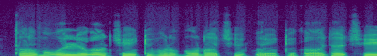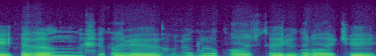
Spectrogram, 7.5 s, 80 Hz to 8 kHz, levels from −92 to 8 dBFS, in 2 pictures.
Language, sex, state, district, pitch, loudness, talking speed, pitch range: Bengali, male, West Bengal, Dakshin Dinajpur, 115 Hz, -16 LUFS, 125 wpm, 115-120 Hz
